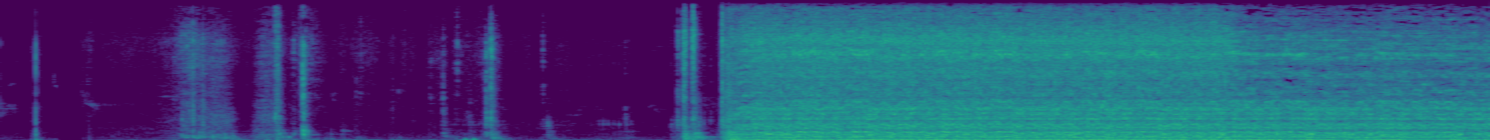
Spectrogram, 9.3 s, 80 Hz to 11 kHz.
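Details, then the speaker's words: 1997 Ford F350 7.3 Power Stroke diesel, ICP sensor plugged back in: clicks, then steady cranking about three beats a second that never catches. Injection control pressure is fluctuating; it should be 450-500 psi cranking. "H still nothing okay so it looks like the uh injector control pressure um I don't know why it's fluctuating like that"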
